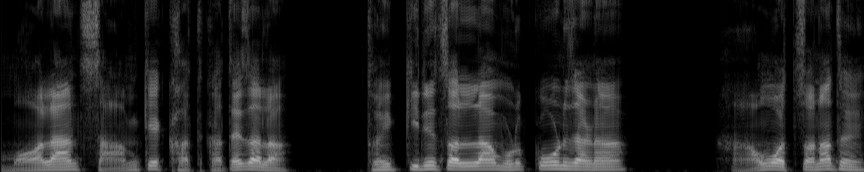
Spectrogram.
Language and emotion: Goan Konkani, disgusted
